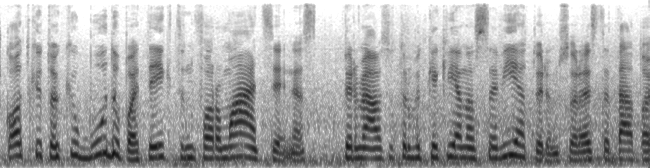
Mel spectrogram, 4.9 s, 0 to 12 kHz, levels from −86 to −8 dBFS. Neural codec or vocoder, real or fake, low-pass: vocoder, 48 kHz, 128 mel bands, Vocos; fake; 10.8 kHz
